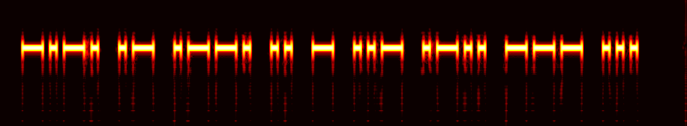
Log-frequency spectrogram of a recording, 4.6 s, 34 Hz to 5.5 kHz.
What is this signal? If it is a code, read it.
Morse code, heard as a keyed tone, about 26 wpm, 800 Hz. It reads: CAPITULOS
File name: audios / portugais / portugais texte en clair 1 vitesse 26 mots minutes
